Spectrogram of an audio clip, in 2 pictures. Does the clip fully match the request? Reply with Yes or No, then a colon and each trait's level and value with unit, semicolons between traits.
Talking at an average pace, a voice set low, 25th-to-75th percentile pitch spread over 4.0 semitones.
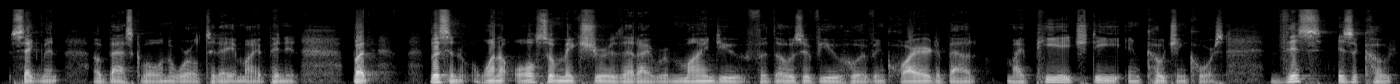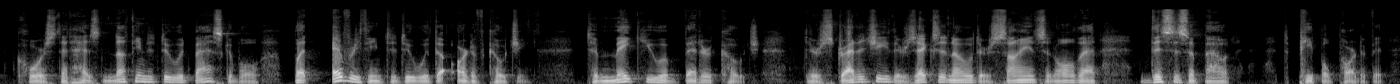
Yes: average, 175 wpm; very low, 85 Hz; average, 4.8 semitones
